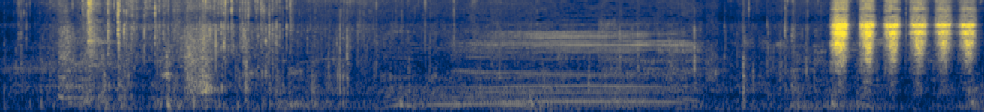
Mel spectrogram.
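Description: A cow moos once, a steady, level call of about two seconds in the middle, while dogs press the cattle forward. Near the end comes a quick run of sharp knocks.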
